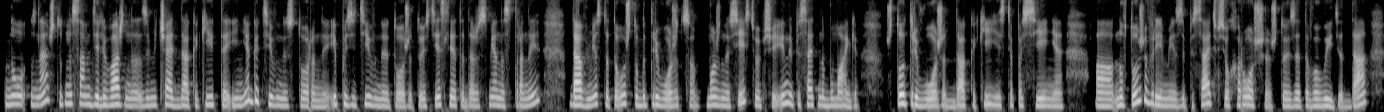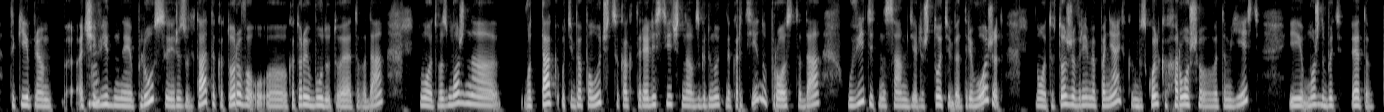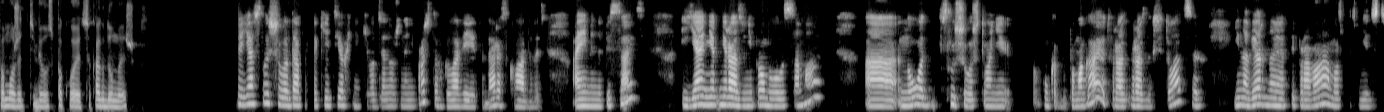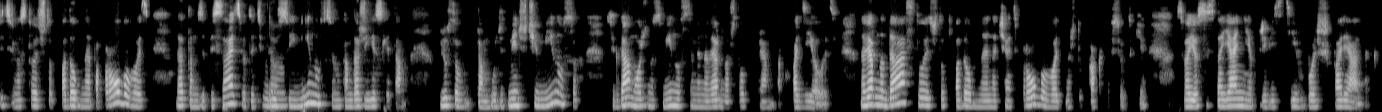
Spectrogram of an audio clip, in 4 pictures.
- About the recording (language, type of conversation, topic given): Russian, advice, Как перестать бороться с тревогой и принять её как часть себя?
- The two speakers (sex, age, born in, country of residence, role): female, 40-44, Russia, Italy, advisor; female, 45-49, Russia, Mexico, user
- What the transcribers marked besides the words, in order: tapping; other background noise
